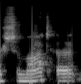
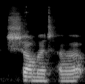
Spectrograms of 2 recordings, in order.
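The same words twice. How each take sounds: First: "shamatha" said shuh-MAH-tuh; stress on second syllable. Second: "shamatha" said SHAH-muh-tuh; stress on first syllable. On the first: Meditation guide giving the other pronunciation, "shamatha" stressed shuh-MAH-tuh. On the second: Meditation guide giving one name for the practice, "shamatha" stressed SHAH-muh-tuh. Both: Shown as a demonstration. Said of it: "also referred to as shamatha or shamatha".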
